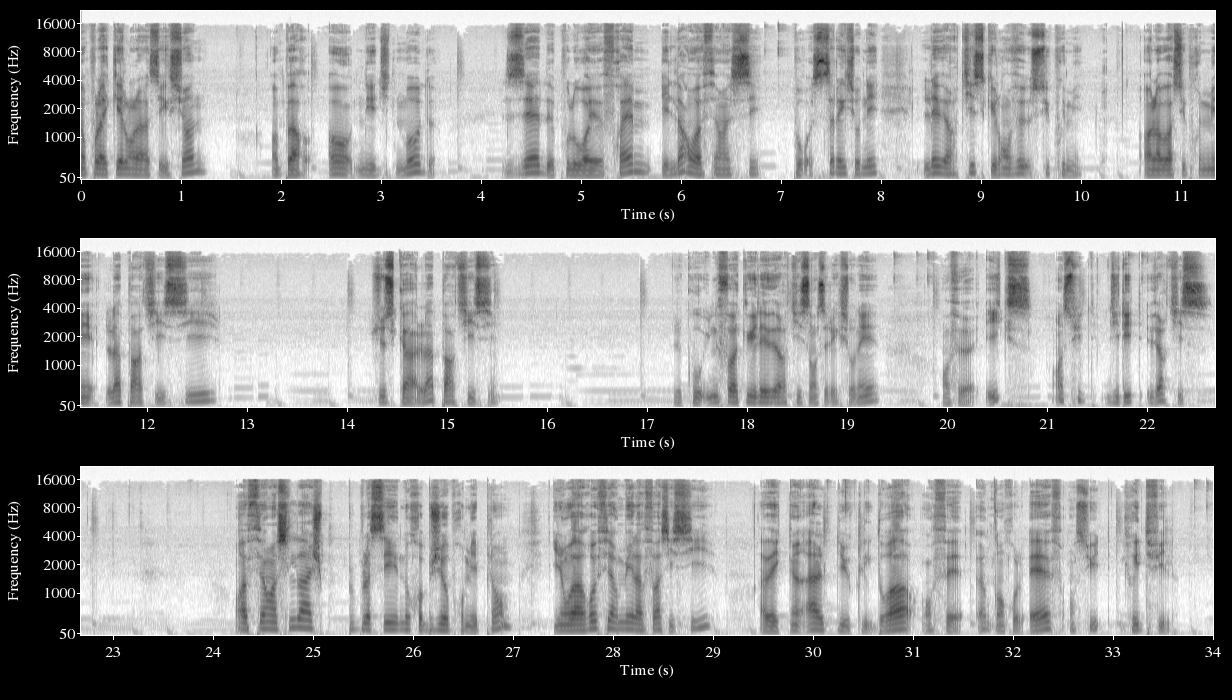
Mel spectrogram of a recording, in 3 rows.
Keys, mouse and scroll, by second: 1.8 Tab, 3.5-4.0 ctrl+scroll up 1, 4.0 z, 5.6 c, 7.0 right click, 7.4 c, 20.6 x, 23.8 z, 25.0 KP_Divide, 27.0-28.0 middle drag, 28.0-28.4 shift+scroll down 3, 28.4-30.3 middle drag, 30.3 alt+right click, 32.1 ctrl+f.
